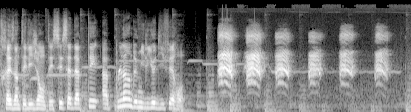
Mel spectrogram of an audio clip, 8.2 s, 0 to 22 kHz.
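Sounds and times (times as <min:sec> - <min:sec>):
speech: 0:00.1 - 0:04.5
carrion crow cawing: 0:04.4 - 0:08.0.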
